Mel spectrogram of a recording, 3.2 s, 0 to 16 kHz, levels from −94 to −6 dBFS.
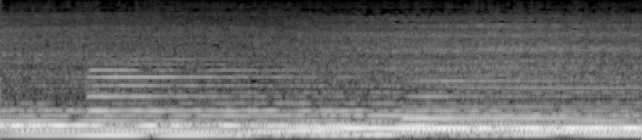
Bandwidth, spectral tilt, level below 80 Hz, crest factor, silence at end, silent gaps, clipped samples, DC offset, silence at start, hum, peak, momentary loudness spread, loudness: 11 kHz; -8 dB/octave; -66 dBFS; 12 dB; 0 s; none; under 0.1%; under 0.1%; 0 s; none; -8 dBFS; 4 LU; -20 LUFS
